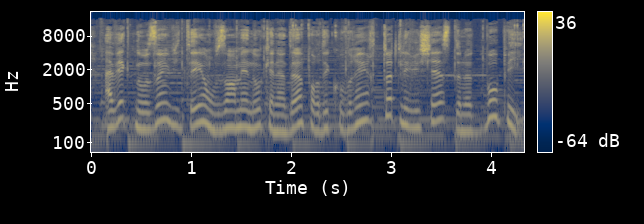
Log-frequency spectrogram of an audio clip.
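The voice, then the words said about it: Montreal Québécois French accent. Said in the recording (French): “vous entendez mon accent, je suis de Montréal”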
